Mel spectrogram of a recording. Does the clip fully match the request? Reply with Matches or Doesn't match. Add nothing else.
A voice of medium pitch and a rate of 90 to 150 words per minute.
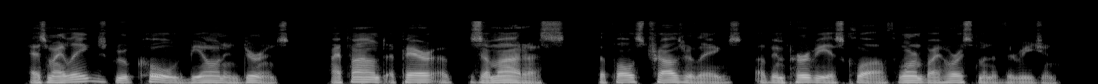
Doesn't match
